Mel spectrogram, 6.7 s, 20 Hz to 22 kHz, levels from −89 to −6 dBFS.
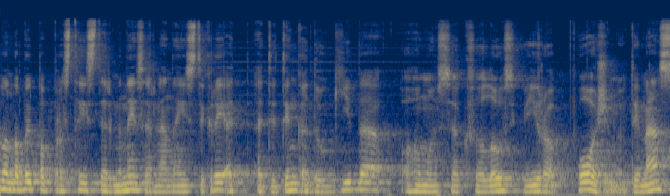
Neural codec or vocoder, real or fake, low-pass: none; real; 14.4 kHz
